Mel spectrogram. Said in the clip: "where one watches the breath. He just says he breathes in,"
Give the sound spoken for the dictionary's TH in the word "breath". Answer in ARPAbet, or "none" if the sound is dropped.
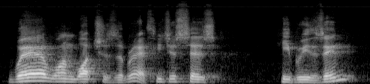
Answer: TH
